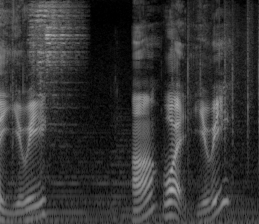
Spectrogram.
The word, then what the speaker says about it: UI: say yui huh what yui that's how you say it I mean I mean you could say UI you can also say UI UI I mean that's fine too but that's that's the actual acronym okay how do you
